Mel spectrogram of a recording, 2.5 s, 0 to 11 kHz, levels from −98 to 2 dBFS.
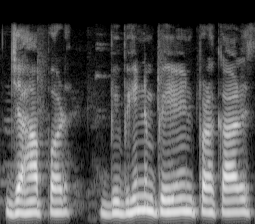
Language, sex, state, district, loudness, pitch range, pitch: Hindi, male, Bihar, Patna, -15 LUFS, 175-185 Hz, 180 Hz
